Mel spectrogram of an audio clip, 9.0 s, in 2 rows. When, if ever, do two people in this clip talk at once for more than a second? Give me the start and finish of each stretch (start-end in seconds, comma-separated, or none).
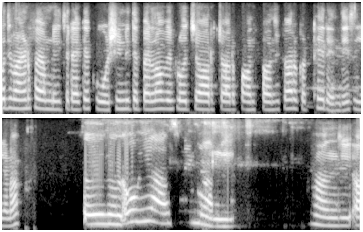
none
